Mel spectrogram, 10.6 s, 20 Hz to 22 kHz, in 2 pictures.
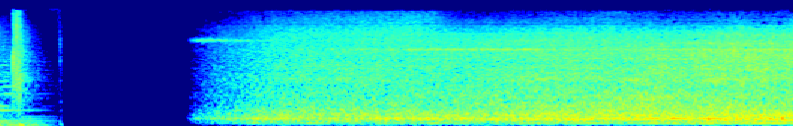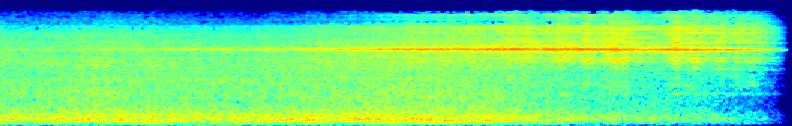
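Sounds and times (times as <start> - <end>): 
train rumbling along: 1.7 - 9.9
train wheels squealing on rails: 2.4 - 10.5.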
